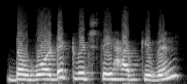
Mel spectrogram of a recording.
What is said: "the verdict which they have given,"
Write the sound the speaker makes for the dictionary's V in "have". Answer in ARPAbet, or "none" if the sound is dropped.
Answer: V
